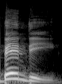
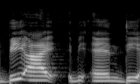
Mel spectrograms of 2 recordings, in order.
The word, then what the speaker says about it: bindi: Bendy. Bendy? I'm sure that it's BINDI.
